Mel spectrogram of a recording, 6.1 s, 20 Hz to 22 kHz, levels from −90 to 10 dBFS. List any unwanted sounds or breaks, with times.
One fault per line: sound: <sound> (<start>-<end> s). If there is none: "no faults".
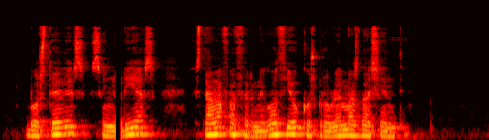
sound: dropout (1.4-1.5 s)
